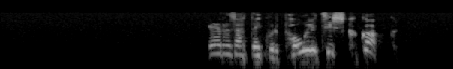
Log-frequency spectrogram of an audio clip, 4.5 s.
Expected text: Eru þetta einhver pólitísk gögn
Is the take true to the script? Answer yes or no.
yes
